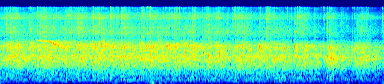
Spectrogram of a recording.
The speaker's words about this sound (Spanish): Si pueden aplaudir a Dios por eso.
